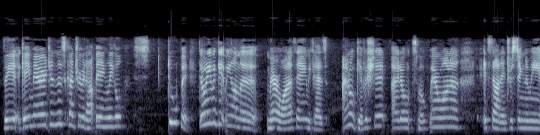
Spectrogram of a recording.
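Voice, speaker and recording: Her voice is a little high, bright and forceful, with the highs cut off. This young adult vlogger is answering a survey in a casual late-night video, sleepy, swearing a lot, ranting bluntly and saying "like" constantly.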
